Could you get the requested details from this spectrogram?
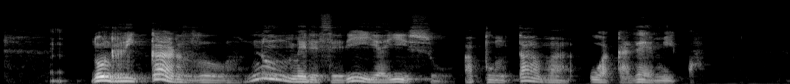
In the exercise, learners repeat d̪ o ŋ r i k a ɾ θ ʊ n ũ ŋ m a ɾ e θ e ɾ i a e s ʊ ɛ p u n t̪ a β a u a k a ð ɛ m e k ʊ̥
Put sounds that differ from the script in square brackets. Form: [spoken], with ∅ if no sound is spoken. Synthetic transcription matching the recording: d̪ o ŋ r i k a ɾ [ð] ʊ n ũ ŋ m [e] ɾ e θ e ɾ i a [i] s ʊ [a] p u n t̪ a β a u a k a ð ɛ m [i] k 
